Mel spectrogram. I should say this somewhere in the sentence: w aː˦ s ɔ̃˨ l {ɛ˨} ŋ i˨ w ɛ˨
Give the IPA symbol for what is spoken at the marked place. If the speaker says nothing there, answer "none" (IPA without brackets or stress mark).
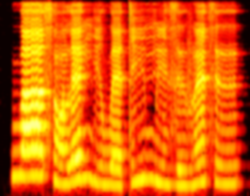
ɛ˦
